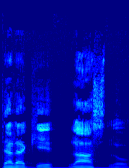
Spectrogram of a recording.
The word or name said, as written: Teleki László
